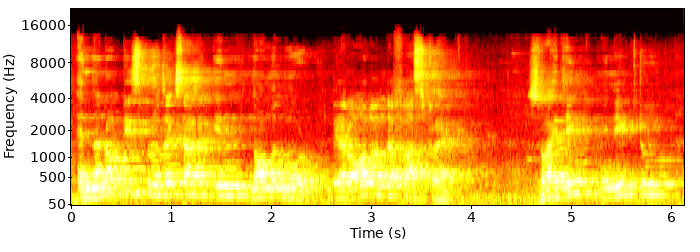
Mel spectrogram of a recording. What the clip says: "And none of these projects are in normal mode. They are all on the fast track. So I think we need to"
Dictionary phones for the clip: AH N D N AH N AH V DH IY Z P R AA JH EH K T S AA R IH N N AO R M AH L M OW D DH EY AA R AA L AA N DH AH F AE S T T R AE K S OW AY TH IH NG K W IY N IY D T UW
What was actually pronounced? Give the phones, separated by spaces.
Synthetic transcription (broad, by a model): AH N D N AH N AH V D IY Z P R AA JH EH K T S AA R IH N N AO R M AH L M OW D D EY AA R AA L AA N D AH F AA S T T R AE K S OW AY T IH NG K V IY N IY D T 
